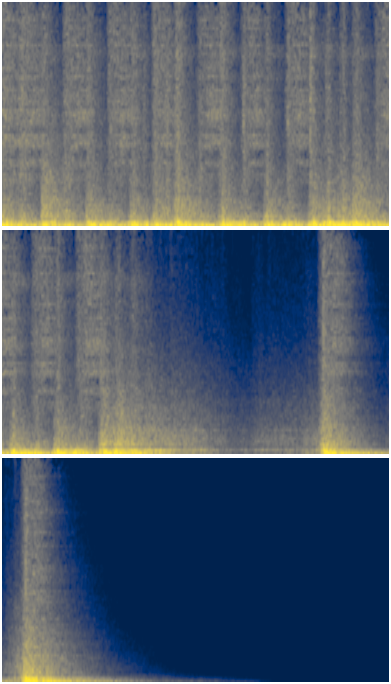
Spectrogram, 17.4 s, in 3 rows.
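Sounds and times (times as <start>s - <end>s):
percussion: 0.0s - 13.9s.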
